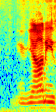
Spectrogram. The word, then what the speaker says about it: Yanni: That's with a soft J, right? – There's with a Y, so there's no there's no J in it. – Oh. – Yanni is with a Y.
